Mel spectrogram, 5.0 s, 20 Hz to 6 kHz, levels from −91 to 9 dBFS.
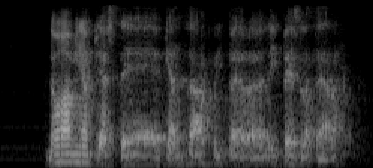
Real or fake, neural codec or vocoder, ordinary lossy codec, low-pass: fake; vocoder, 22.05 kHz, 80 mel bands, HiFi-GAN; AAC, 24 kbps; 5.4 kHz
